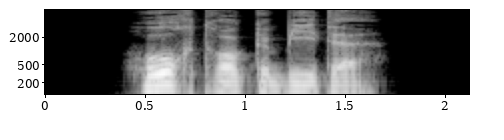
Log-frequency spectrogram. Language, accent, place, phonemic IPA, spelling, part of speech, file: German, Germany, Berlin, /ˈhoːxdʁʊkɡəˌbiːtə/, Hochdruckgebiete, noun, De-Hochdruckgebiete.ogg
- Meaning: nominative/accusative/genitive plural of Hochdruckgebiet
